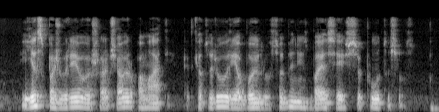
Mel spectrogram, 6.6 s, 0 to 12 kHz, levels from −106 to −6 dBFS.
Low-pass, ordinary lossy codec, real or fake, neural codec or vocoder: 7.2 kHz; MP3, 64 kbps; fake; codec, 16 kHz, 16 kbps, FunCodec, trained on Chinese and English, 50 frames a second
